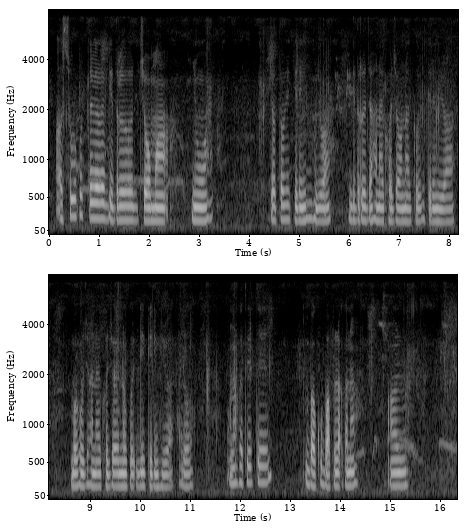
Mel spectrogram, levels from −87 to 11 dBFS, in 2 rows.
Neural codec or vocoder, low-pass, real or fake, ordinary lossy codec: none; 7.2 kHz; real; none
